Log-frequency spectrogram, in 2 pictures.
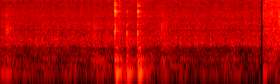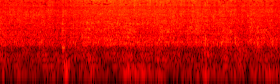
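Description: Chicken karahi sizzling in desi ghee in a wok as the yogurt gravy cooks down, with a couple of light knocks about two seconds in. About four seconds in the sizzling turns suddenly much louder and steady as the chicken is stirred and fried.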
